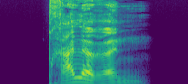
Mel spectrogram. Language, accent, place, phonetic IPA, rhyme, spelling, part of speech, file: German, Germany, Berlin, [ˈpʁaləʁən], -aləʁən, pralleren, adjective, De-pralleren.ogg
- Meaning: inflection of prall: 1. strong genitive masculine/neuter singular comparative degree 2. weak/mixed genitive/dative all-gender singular comparative degree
